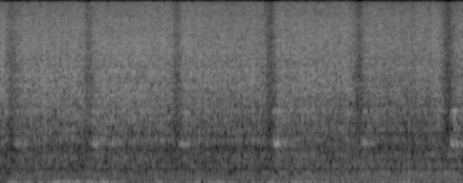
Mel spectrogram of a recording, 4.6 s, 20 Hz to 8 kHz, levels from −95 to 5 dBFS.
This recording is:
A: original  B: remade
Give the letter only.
A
